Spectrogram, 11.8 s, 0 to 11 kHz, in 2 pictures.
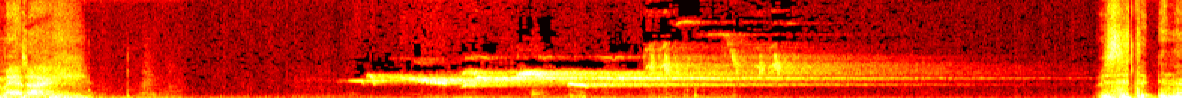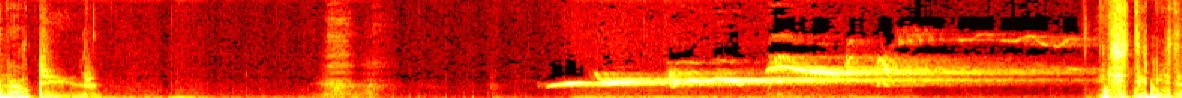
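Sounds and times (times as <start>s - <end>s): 
low noise outdoors in nature: 0.0s - 11.8s
speech: 0.1s - 0.5s, 5.5s - 6.5s
bird whistling a rising phrase during a birdwatching outing: 1.7s - 5.2s, 8.6s - 11.8s.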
